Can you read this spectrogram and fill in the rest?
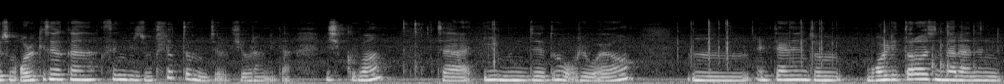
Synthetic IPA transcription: t͡ɕomʔʌɾʌkʰesʰeŋɡakʰanɯnhak̚s͈e̞ŋdɯɾit͡ɕomtʰɯɭjʌt̚t͈ʌnmund͡ʑeɾo̰kʰiʌɾɦamɲida̰ | iɕʰi̥k͈ubʌn | t͡ɕaimund͡ʑe̞doʌ̰ɾjʌwʌjo | ɯiɭt͈anɯnt͡ɕomː | ʌʎːit͈ʌɾʌd͡ʑindaɾanɯn

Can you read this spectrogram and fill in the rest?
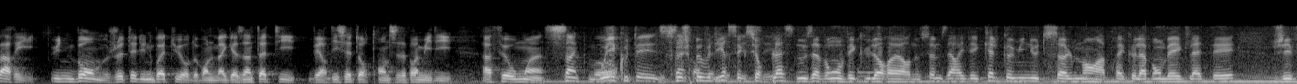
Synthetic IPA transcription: paʁiynbɔ̃bʒət̪ed̪ynvwat̪yʁd̪əvɑ̃ləmaɡazɛ̃t̪at̪ivɛʁd̪isɛt̪œʁt̪χɑ̃t̪sɛt̪apχɛmid̪ḭ | afɛomwɛ̃sɛ̃kmɔwiekut̪esə̥kəʒəpøvud̪iʁsɛkə̥syʁpplasnuzavɔ̃vekʲylɔʁœʁnusɔmzaʁivekʲɛlkəminyt̪sœlmɑ̃apχɛkəlabɔ̃beeklat̪eʒe

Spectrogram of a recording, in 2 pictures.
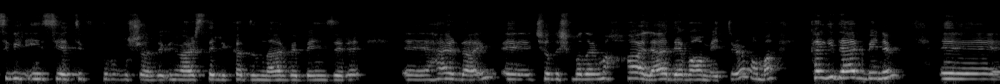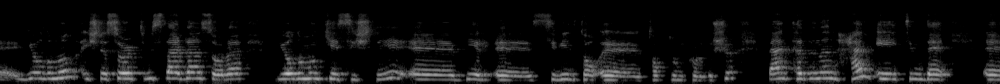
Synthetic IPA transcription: sivilʲinisijat̪ʰifkuɾulˠuʃhand̪aynivæɾsi̥t̪ʰe̞lʲikʰad̪ɯnlˠaɾvɛbɛnze̞ɾɪː | ɦæɾd̪aːjɯmːt͡ʃʰalˠɯʃmalˠaɾɯmɯhaːlʲaːd̪e̞vamɛt̪ʰːijoɾmama | kʰaɡid̪æɾbe̞nim | ɛːjo̞lˠumuniʃt̪ʰɛsøɾt̪ʰimislʲæɾd̪ænso̞nɾa | jo̞lˠumuncʰe̞siʃt̪ʰiːbiɾsivilʲt̪ot̪ʰo̞plˠumkʰuɾulˠuʃub̥ænkʰad̪ɯnɯnhæme̞jit̪ʰimd̪ɛ

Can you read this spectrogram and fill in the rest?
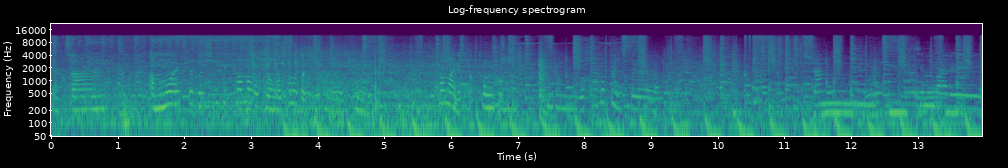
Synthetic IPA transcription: jak̚k͈an | a̰mːuɦaɭt͈e̞doɕʰimkʰepʰjʌnɦaɡokɯɾʌnɡʌt͡ɕʰʌɾʌbas͈ʰokɯɾʌnɡʌkʰioŋ | pʰjʌnɦaɡe̞t̚t͈atʰoŋɡu | iɾʌnwʌkʰodois͈ʌjjo | k͈aŋ | ɕʰimbaɾɯɭ

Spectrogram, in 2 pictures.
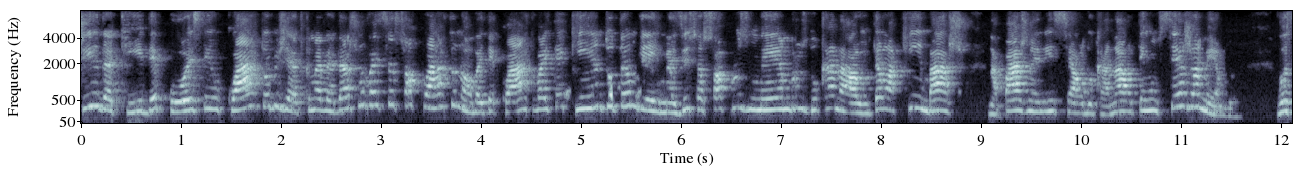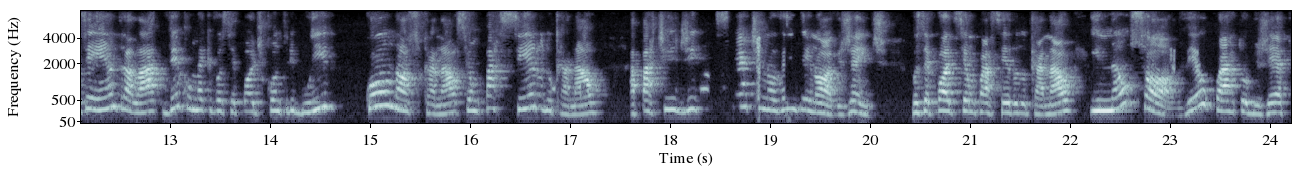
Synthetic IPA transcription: t͡ʃiɾd̪akid̪epojst̪ẽj̃ʊkwaɾt̪ʊobiʒɛt̪ʊ̥kɪnɐveɾd̪ad͡ʒɪnɐ̃w̃vajseɾsɔkwaɾt̪ʊnɐ̃w̃vajt̪eɾkwaɾt̪ʊvajt̪eɾkĩt̪ʊt̪ɐ̃mbẽj̃mɐzisʊɛsɔpɾʊzmẽmbɾʊzd̪ʊkanawẽnt̪ɐ̃w̃akiẽj̃baʃʊ̥ | nɐpaʒinɐinisiawd̪ʊkanawt̪ẽj̃ũseʒɐmẽmbɾʊ | voseẽnt̪ɾɐlavekõmʊɛkɪvosepɔd͡ʒɪkõnt̪ɾibuiɾ | kõw̃ʊnɔsʊ̥kanawseɾũpaɾsejɾʊd̪ʊkanaw | apaɾt͡ʃiɾd͡ʒɪsɛt͡ʃɪɪnovẽnt̪ejnɔvɪʒẽnt͡ʃɪ̥ | vosepɔd͡ʒɪseɾũpaɾsejɾʊd̪ʊkanawɪnɐ̃w̃sɔveʊkwaɾt̪ʊobiʒɛt̪ʊ

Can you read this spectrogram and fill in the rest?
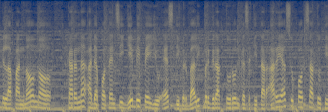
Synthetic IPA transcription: dəlapanːɔlnɔl | kaɾənaʔadapot̪ɛnsiɡebepejuʔɛsdibərbalɪk̚bərɡəɾak̚t̪uɾʊnkəsəkit̪ara̰ɾeasupɔt̪̚sat̪ut̪i

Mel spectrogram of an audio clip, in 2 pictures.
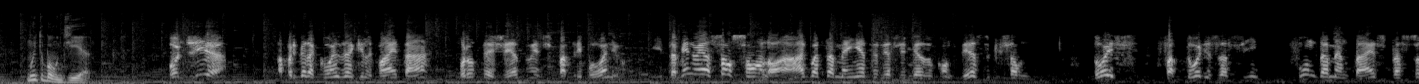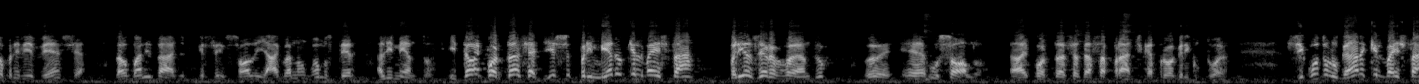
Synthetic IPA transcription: mũj̃t̪ʊbõd͡ʒiɐ̰ | bõd͡ʒiɐ | ɐpɾimejɾɐkojzɐɛkɪelɪvajt̪aɾ | pɾot̪eʒẽnd̪ʊesɪ̥pat̪ɾimõnjʊ̰ɪt̪ɐ̃mẽjnɐ̃w̃ɛsɔʊsɔlʊ̰ɐ̰aɡwɐt̪ɐ̃mbẽj̃ẽnt̪ɾɐnesɪmezmʊkõnt̪est̪ʊ̥kɪ̥sɐ̃w̃ | d̪ojs | fat̪oɾɪzasĩ | fũnd̪ɐmẽnt̪ajspɾɐsobɾevivẽsjɐ̰ | d̪̥ɐumɐ̃nid̪ad͡ʒɪpoɾkesẽj̃sɔlʊɪa̰ɡwɐnɐ̃w̃vɐ̃mʊst̪eɾ | alimẽnt̪ʊ̰ẽnt̪ɐ̃w̃ɐĩmpoɾt̪ɐ̃siɛd͡ʒisʊpɾimejɾʊkɪelɪvajɪst̪aɾ | pɾezeɾvɐ̃nd̪ʊ | ɛʊsɔlʊ̰ | ɐĩmpoɾt̪ɐ̃siɐd̪ɛsɐpɾat͡ʃi̥kɐpɾʊaɡɾikult̪o̰ɾ | seɡũnd̪ʊluɡaɾɛkɪelɪvajɪst̪a

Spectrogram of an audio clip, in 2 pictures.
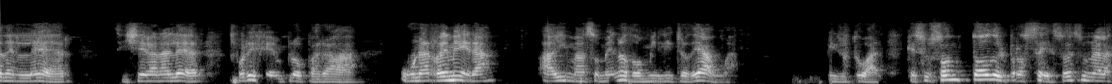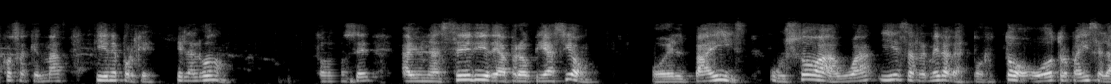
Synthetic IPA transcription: eðenleeɾ | siʒe̞ɣanaleeɾpo̞ɾexe̞mplo̞paɾa | unareme̞ɾa | ajmaso̞mẽ̞no̞zðozmilːit̪ɾozðeaɣwa | b̥iɾt̪walkesusont̪o̞ðoelpɾo̞seso̞esunaðelasko̞saskemast̪je̞ne̞po̞ɾkeː | lalɣoðoŋ | ent̪o̞nsesajunaseɾje̞ðeapɾo̞pjasjo̞ŋ | oelpais | uso̞aɣwaiesare̞me̞ɾalaespo̞ɾt̪o̞ːot̪ɾo̞paisela

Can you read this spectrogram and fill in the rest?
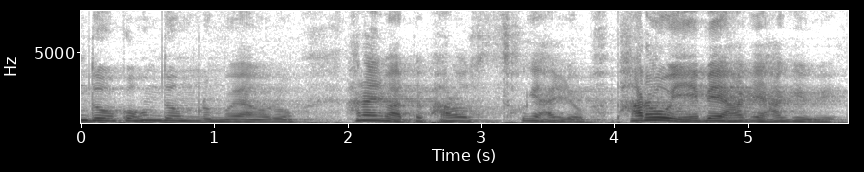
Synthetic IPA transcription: mdok͈oɦumdomnɯnmojaŋɯɾo | hanaɲimapʰe̞paɾo | sʰʌɡe̞ɦaʎːopaɾoje̞be̞ɦaɡe̞ɦaɡiɥiɦe

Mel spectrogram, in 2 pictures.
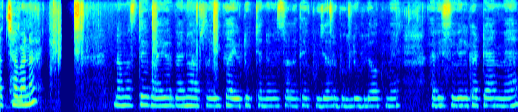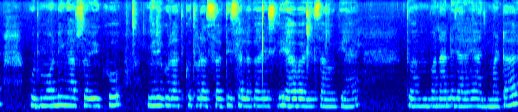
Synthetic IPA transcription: ɐtːʃʰabəna | nɐməst̪eːbʱaːiɔːɾbʱɛɦnuaːpsəbʱikajuːʈjuːbt͡ʃɛːnəlmẽswaːɡət̪ɦɛpuːd͡ʒaɔːɾbʊɡlublɔːkmẽɐbʱisʊbeɾkaʈɛːɪmɦẽ | ɡ̥ʊɖmɔːɾnɪ̃ŋɡaːpsɐbʱikʰomeːɾekoɾaːt̪kot̪ʰoːɽasɐɾd̪isalɐɡaeɪslieɦabad͡ʒɛːsaɦoɡɪjaɦɛ | t̪oɦɐmbɐnaːned͡ʒaːɾəɦɛ̃aːd͡ʒmɐʈaɾ

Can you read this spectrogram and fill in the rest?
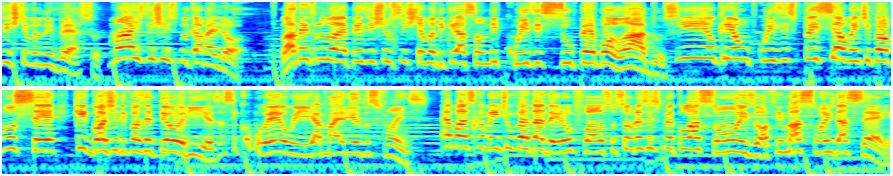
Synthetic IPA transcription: ziʃt͡ʃ̪ivɐunivɛɾsʊ̰mɐzd̪ejʃɐisplikaɾmeʎɔ̰ɾ | lad̪ẽnt̪̬ɾʊd̪ʊɛpɪeziʃt͡ʃɪũsiʃt̪ẽmɐd̪ɪkɾiasɐ̃w̃d̪ɪkwizɪsupeɾbolad̪ʊ̰sɪewkɾiejũkwizispesiawmẽnt͡ʃ̪ɪpɾɐvosekɪɡɔʃt̪ɐd̪ɪfazeɾt̪eoɾiɐzasĩkõmʊewɪɐmajoɾiɐd̪ʊsfɐ̃j̃s | ɛbazikɐmẽnt͡ʃɪũveɾd̪ad̪ejɾʊofawsʊsobɾɪɐzɪspekulasõj̃zoafiɾmasõj̃zd̪ɐsɛɾɪ̰

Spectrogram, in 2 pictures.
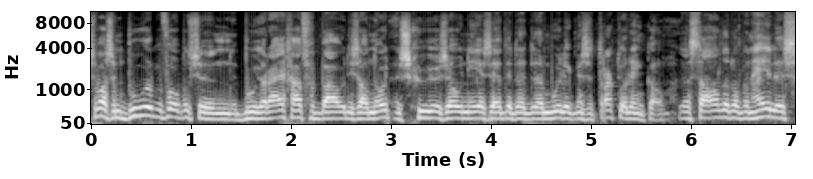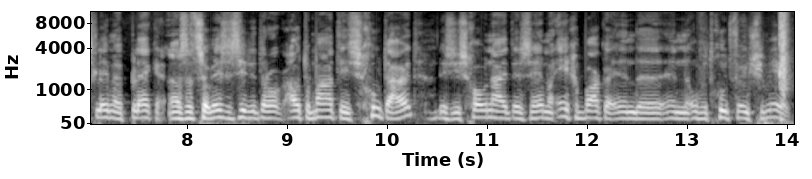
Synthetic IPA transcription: soɑlˠs̬ənbuːərbɛjvoːrbeːlˠtsənbuədərɛjχaːtfərbawəndizɑlˠnojənsχyːrzoːnɪərzɛtəndɔtdamujlək̚mɛsəntrak̚tɔrɪnkɔmdɔtstaːtɔlˠtɛtɔp̬ənɦeːləslɪməplɛkɛnɔlˠsdɔtsoːɪsdɑnzitətəroːka̰wtomaːtisχutœɥtdøsdisχoːnɦɛjtɪsheːləmalˠɪnχəbɑkəɪnəɪnɔfətχutføŋksjonɪərt

